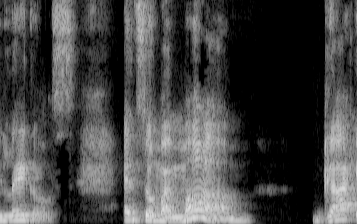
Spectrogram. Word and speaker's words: Lagos: an apology for um mispronouncing legos last week i kept calling it lagos it's actually legos and so my mom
